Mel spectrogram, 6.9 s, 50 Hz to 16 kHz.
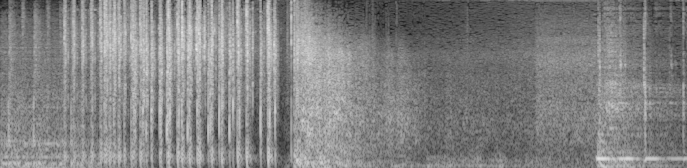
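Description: A light machine gun fed from a 200-round box magazine, firing at about 850 rounds per minute, rips out a loud, rapid sustained burst of shots, then stops, leaving a fading echo in the open.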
